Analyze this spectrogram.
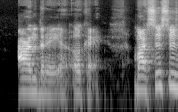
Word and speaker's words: Andrea: Andrea.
